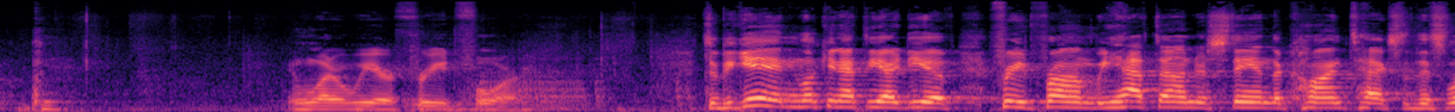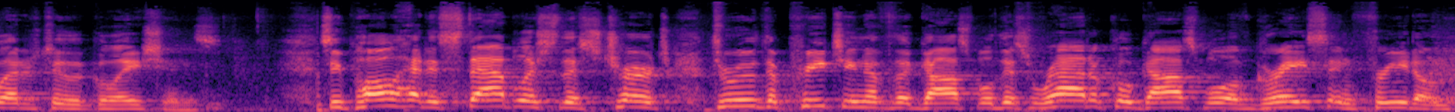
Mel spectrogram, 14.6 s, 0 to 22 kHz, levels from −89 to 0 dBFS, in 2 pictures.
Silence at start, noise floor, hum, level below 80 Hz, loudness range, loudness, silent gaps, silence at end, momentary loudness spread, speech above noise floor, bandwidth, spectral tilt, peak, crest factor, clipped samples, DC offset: 0.1 s; -55 dBFS; none; -60 dBFS; 4 LU; -22 LUFS; none; 0 s; 12 LU; 33 dB; over 20 kHz; -4 dB/octave; -4 dBFS; 20 dB; under 0.1%; under 0.1%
